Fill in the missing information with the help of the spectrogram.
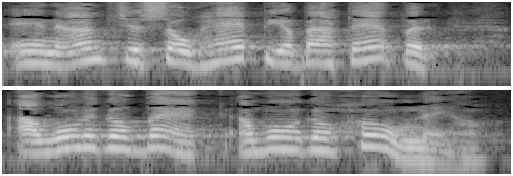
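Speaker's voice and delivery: ordinary delivery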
